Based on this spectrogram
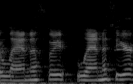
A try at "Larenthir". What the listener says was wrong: You're switching the N and the R. It's all good.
